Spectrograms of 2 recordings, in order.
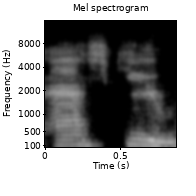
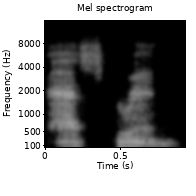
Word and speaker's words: Askren: Ben Askew, he calls him instead of his real name, which is Ben Askren.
